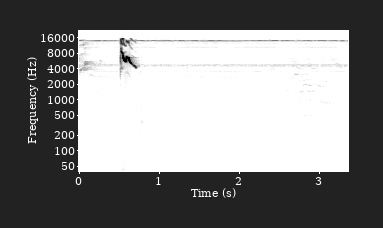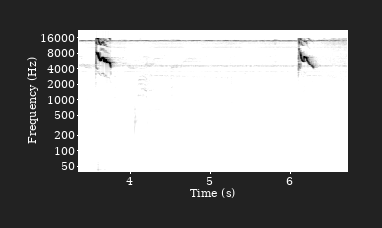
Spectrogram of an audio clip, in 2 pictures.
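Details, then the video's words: Training recording of a white-eye (pleci) in the ngalas cingjuitan style for cage birds: three high, thin falling notes about three seconds apart, with faint softer chirps in between. "Suara burung pleci belajar ngalas cingjuitan mantap!!"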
